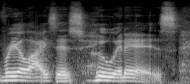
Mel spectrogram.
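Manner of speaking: ordinary talk, nothing marked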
